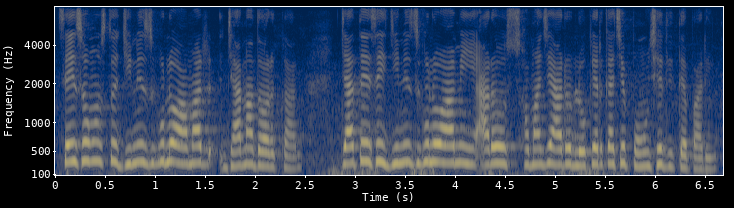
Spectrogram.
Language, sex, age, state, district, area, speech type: Bengali, female, 45-60, West Bengal, Bankura, urban, spontaneous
